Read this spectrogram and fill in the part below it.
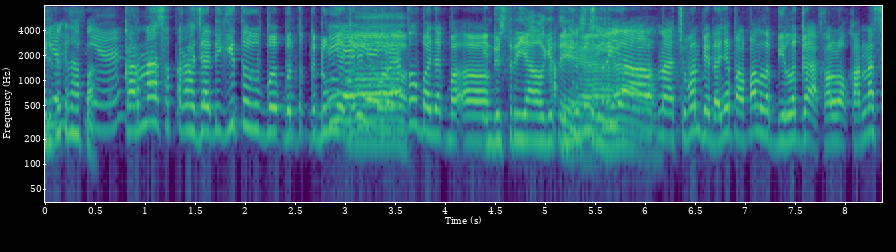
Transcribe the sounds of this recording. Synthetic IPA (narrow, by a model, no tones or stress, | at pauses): iɾpɛkənapakaɾənasət̪əŋahd͡ʒadiɡit̪ubbənt̪ʊk̚ɡədʊŋɲad͡ʒadioɾaat̪ubaɲak̚ʔəːindust̪ɾialɡit̪ujusɾialnaht͡ʃumanbedaɲapalpanləbɪhləɡaʔkalokarənas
